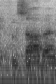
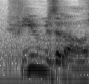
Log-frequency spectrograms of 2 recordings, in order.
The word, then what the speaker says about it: fusillade: fusado, you're not pronouncing it. Fusillade.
